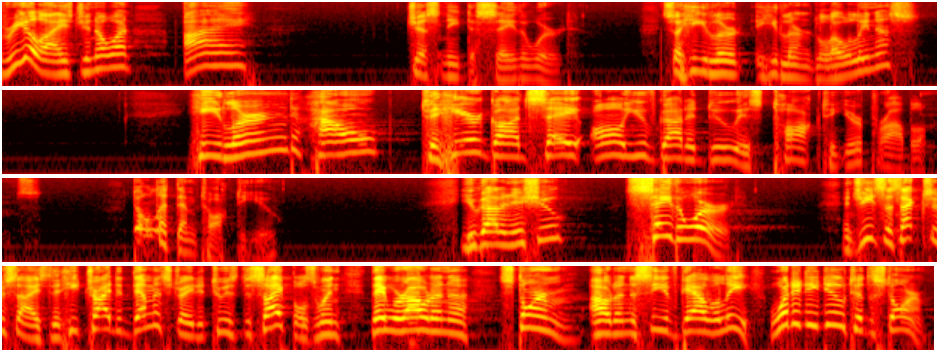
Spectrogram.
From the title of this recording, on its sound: Calvary Assembly of God live Stream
